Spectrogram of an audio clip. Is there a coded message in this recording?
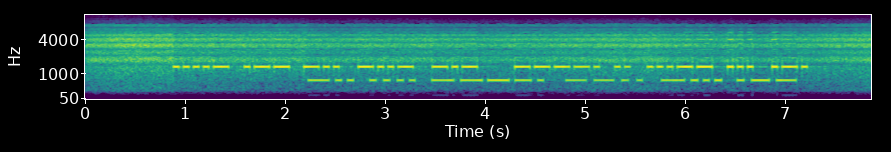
Yes: Morse code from 0.8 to 7.3 s, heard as two keyed tones, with radio static and room echo. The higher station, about 24 wpm, 1340 Hz: 4WDXK 9I3SR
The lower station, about 19 wpm, 750 Hz: DH9ZBW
